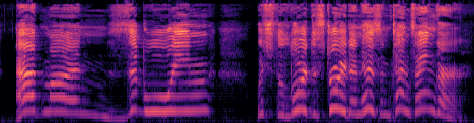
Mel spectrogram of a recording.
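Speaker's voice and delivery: very high, squeaky cartoon mouse voice, "Admon" drawn out. Reading a passage aloud to the other speaker, doing a Mickey voice. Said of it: "you've got to stop with the Mickey voice".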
